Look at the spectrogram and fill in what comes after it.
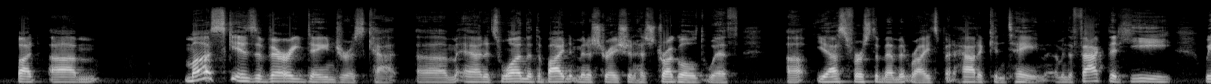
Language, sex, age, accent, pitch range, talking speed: English, male, 40-59, American, 115-145 Hz, 175 wpm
